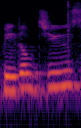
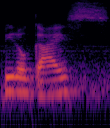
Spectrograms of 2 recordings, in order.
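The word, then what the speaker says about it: Betelgeuse: I pronounce it Beetlejuice. I've also heard it, you know, just like the show. I've also heard it pronounced Beetlegeist.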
